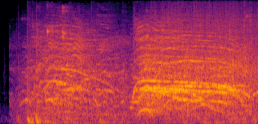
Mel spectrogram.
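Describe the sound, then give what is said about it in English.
Fans in the Juneau Douglas High School gym cheer and shout loudly and continuously as Huna scores against Yakutat in a gold medal tournament basketball game, swelling even louder about halfway through, with excited voices layered over the roar and a hint of ball bounces early on. “Fans cheer as Huna scores against Yakutat in a hard-fought gold medal tournament game.”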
